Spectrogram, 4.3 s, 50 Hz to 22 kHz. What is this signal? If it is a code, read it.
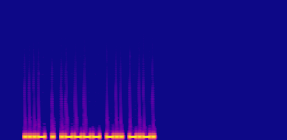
Morse code, heard as a keyed tone, about 36 wpm, 700 Hz. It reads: VE1DC
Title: DXCC-100 Call Signs - 5 Characters - 35wpm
